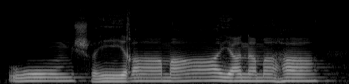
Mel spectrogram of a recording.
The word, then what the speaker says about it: Om Shri Ramaya Namaha: Om Shri Ramaya Namaha. Das Om, O ist lang, Shri, das I ist lang, Ra ist lang, also nicht Ramaya, sondern Rama, Ma ist wieder lang und das Ja ist kurz.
